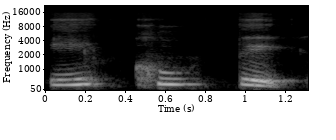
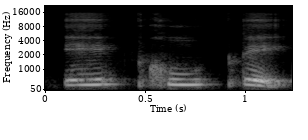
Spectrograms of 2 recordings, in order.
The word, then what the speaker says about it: écouter: As I've told you here, E and accent aigu on E will produce the A sound, the long A sound in English. So that would be pronounced as écouter, écouter, which means to listen, right?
